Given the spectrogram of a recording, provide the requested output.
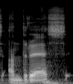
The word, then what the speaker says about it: Andres: It's Andres, A-N-D-R-E-S, Zanelli, just how it is on the podcast.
